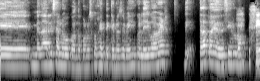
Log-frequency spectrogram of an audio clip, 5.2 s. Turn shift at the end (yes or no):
yes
